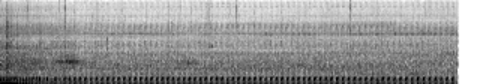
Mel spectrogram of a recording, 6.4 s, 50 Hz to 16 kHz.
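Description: Yamaha XT250's single-cylinder four-stroke engine coming off the throttle as the bike rolls to a stop, then idling with an even beat of about a dozen pulses a second.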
